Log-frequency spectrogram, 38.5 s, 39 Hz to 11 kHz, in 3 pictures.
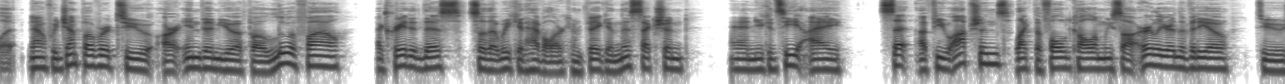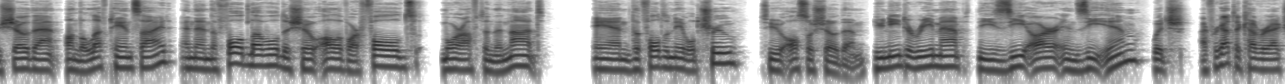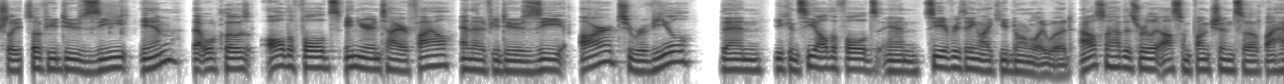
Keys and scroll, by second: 26.4 z, 26.8 shift+m, 30.9 z, 31.5 shift+r, 37.8-38.5 typing.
